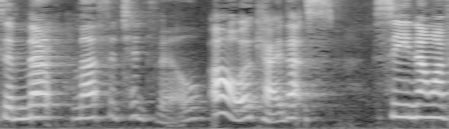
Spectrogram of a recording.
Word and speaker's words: Merthyr Tydfil: I just didn't It just It's spelled. I don't know if I've even said that. No, that is right. Merthyr Tydfil.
